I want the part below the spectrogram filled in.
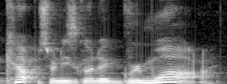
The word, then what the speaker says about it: grimoire: What, do you put the pronunciation on grim or moir? – I think grim, isn't it? – A grimoire. – Grimoire. – Not a grimoire. – Otherwise it sounds like a soiree.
